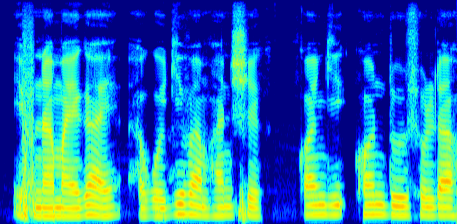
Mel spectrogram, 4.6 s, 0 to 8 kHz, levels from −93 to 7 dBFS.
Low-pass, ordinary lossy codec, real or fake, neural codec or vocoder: none; none; real; none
